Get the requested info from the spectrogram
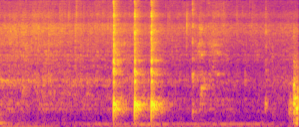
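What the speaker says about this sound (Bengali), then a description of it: "এই পেস্টটাকে কন্টিনিউ নেড়ে যেতে হবে কারণ কন্টিনিউ যদি না নাড়া হয় তাহলে কড়াই ধরে গিয়ে পুরটার টেস্ট খারাপ হয়ে যাবে" A bean paste filling for kachori is stirred as it fries in a kadai with chilli, cumin and asafoetida, giving a soft sizzle broken by three quick metallic spoon knocks and a few lighter scrapes.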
